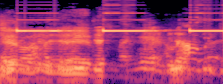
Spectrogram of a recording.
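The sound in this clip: A smoke alarm, set off by heavy weed smoke in the air, sounds loud, shrill high-pitched beeps that repeat about once a second while people talk over it.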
